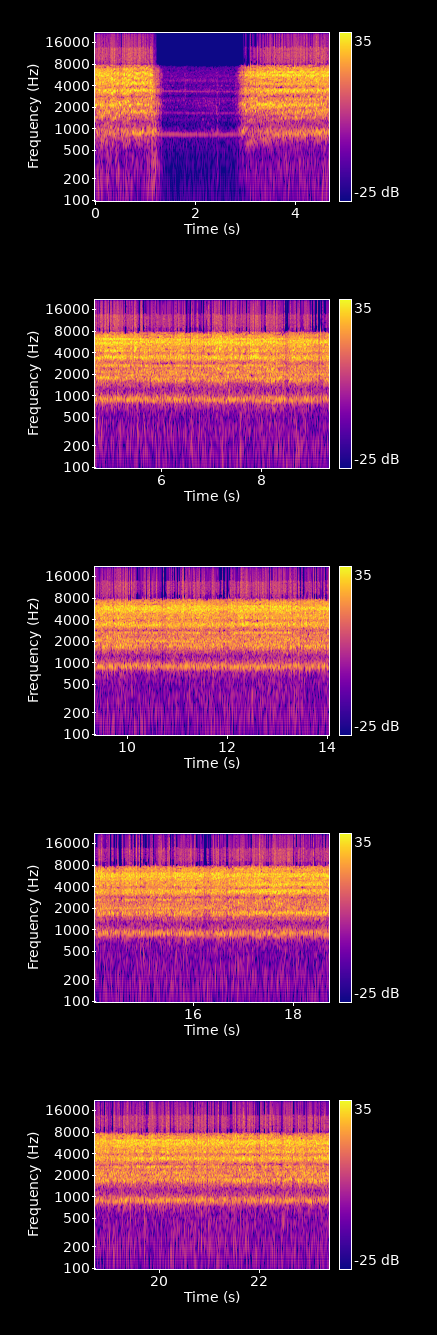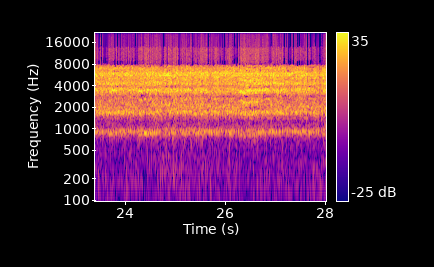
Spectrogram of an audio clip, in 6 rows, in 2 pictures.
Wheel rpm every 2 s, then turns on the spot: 140, 70, 220, 230, 230, 230, 230, 230, 230, 230, 230, 230, 230, 230.
none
